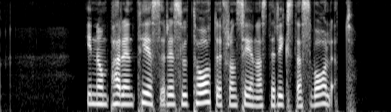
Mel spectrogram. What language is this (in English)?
Swedish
